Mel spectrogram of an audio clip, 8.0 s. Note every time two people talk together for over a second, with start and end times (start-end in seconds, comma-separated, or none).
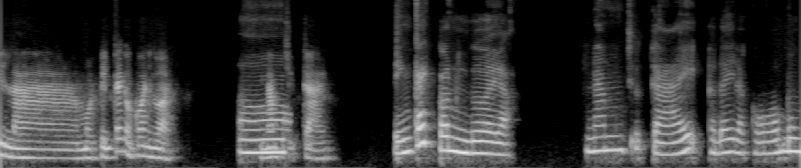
none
